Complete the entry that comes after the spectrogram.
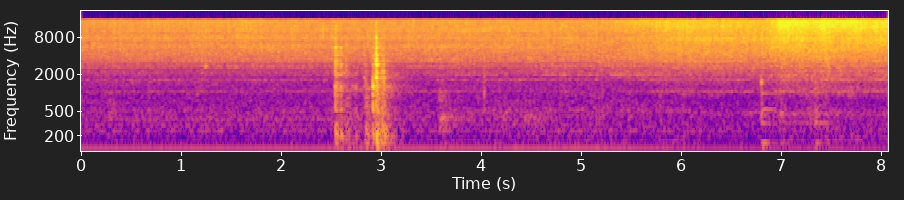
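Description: Chopped garlic and ginger sizzling in a non-stick pot as they are sautéed and stirred with a wooden spatula. The sizzle grows louder in the second half. Two sharp knocks come about two and a half and three seconds in, the second the loudest.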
